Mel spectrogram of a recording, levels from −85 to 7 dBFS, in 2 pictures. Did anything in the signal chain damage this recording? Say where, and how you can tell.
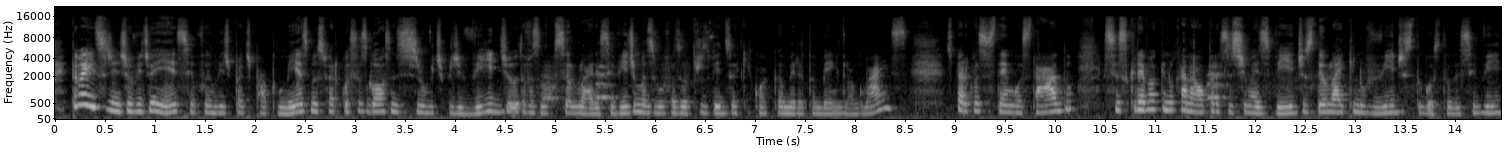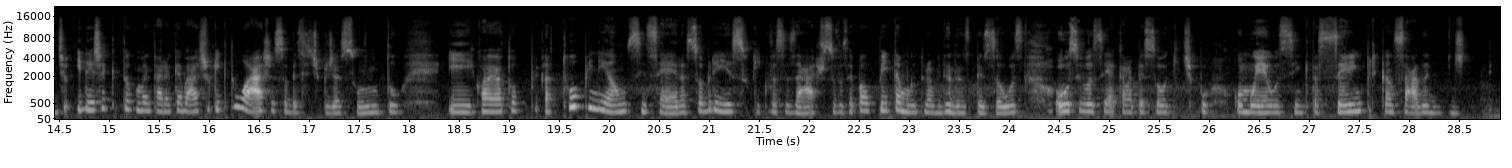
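No, nothing in the signal chain has left an audible mark on this audio. No stage of the path can be heard acting on the sound at any point.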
